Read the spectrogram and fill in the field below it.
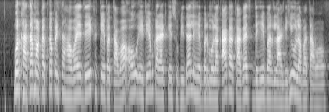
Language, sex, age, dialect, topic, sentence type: Chhattisgarhi, female, 36-40, Central, banking, question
